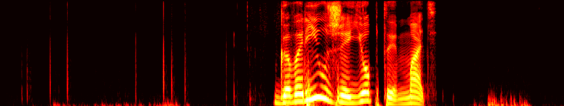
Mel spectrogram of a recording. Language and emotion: Russian, angry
